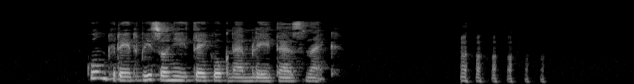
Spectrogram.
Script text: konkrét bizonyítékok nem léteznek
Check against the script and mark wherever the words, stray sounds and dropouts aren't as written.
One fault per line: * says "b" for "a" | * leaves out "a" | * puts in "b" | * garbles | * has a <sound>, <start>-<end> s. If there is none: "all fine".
* has a laugh, 4.6-5.5 s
